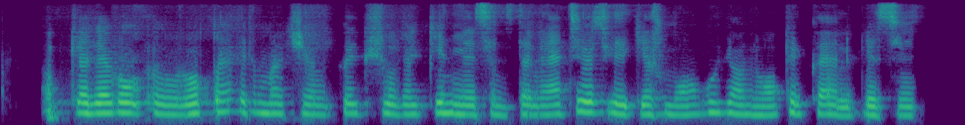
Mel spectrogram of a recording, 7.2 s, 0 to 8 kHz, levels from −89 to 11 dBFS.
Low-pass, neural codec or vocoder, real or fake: 7.2 kHz; codec, 16 kHz in and 24 kHz out, 0.6 kbps, FireRedTTS-2 codec; fake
